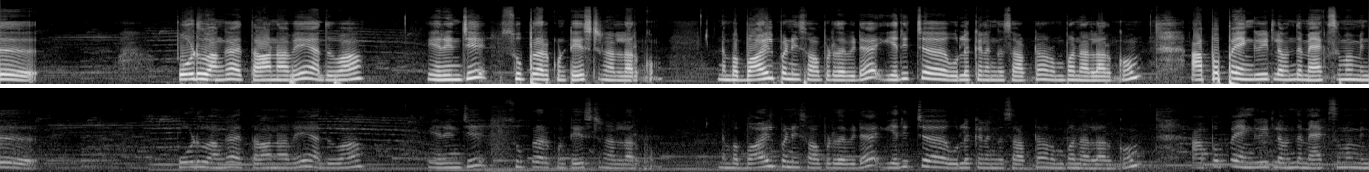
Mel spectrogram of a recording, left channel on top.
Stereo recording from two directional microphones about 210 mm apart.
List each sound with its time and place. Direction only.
0.0 s music: 50° left (ahead or behind)
1.8 s speech: 50° left (ahead or behind)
